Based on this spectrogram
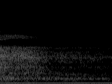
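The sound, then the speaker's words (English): A single long, soft breath taken as a breathing exercise, a steady airy rush that fades slightly toward the end, heard alone with no talking. “Are we ready? Breathing.”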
